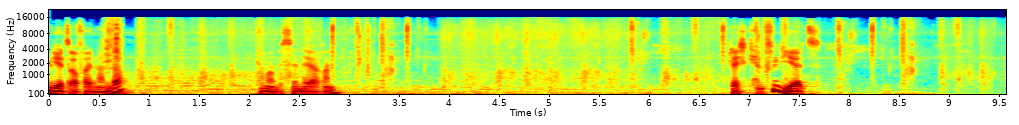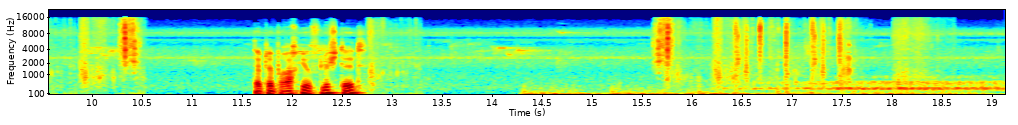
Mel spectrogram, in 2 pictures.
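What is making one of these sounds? Footsteps crunch steadily on dry dirt and grass.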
